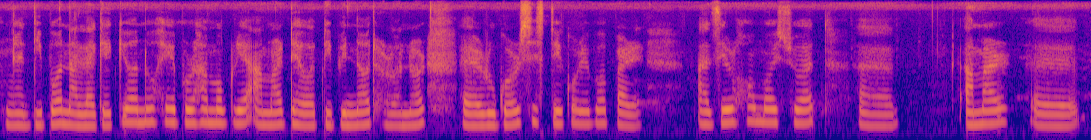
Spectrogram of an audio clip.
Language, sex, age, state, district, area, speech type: Assamese, female, 18-30, Assam, Chirang, rural, spontaneous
